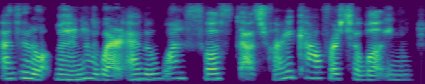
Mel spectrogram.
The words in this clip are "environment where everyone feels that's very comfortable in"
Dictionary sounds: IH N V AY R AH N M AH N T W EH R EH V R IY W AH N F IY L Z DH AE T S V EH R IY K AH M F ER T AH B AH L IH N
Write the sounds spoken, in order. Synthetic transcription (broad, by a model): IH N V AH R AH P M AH N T W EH R EH V R IY W AH N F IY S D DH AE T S V EH R IY K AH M F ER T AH B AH L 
